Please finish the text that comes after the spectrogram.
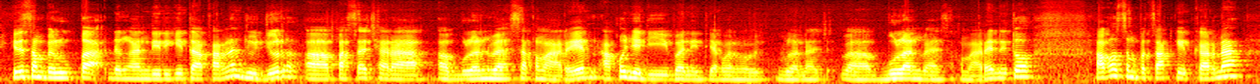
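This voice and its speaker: Student podcast host: teen girl, Jakarta accent, lowish pitch, chatty but stumbling delivery. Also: a little hiss or hum. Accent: Jakarta Indonesian. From Indonesia. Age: teens. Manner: halting, hesitant delivery with repeated self-interruptions. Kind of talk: casual conversational interview.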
